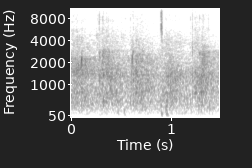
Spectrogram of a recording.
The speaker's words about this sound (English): But before I do so, I just want to take a moment to thank all those who came out this past week for our week of prayer. It was so special. Yes, you can clap for that.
